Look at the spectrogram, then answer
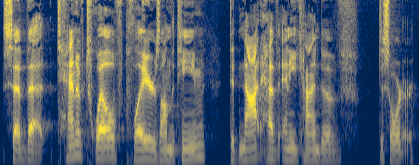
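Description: Young male co-host, bright forceful tone, quick jokey interjections. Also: mid-range voice, fairly even intonation. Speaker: podcast co-host. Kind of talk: casual chat.

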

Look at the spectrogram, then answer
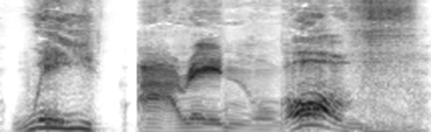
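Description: A man's voice: fairly low pitch, wildly swooping pitch, very slow, pushed and bright, breathy edge, no room sound, clean studio sound, exaggerated voice. A man playing a crude lovestruck reporter. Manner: crude, swings from whispering paranoia to gushing. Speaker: undercover field reporter.

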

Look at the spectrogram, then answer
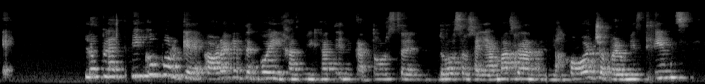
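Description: A Mexican woman in her forties tells her story as an interview guest, with a high voice and a chatty, animated manner that keeps tossing in tag questions and English words. The room sounds roomy and echoey, with a faint hiss of noise behind her. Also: moderate pace. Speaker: guest, business founder.

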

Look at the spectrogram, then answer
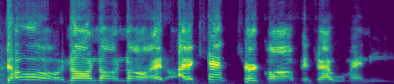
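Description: Man on speakerphone, bright and sharp. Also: sits high, fairly even intonation, smooth, no echo, poor audio. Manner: playful, teasing, quick to play along. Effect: heard over a phone on speakerphone. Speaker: caller. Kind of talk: casual joking chat. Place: car on the highway.

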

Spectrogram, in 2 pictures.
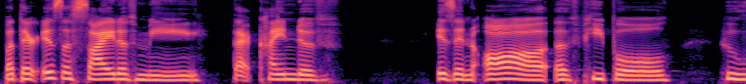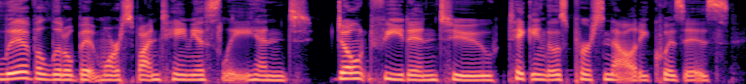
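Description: Smooth-voiced woman, thoughtful and candid. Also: lowish voice, steady tone, no echo, studio quality. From Washington, D.C., United States. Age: 30s. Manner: thoughtful, candid, slows down on heavy points. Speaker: podcast guest. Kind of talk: reflective interview conversation.

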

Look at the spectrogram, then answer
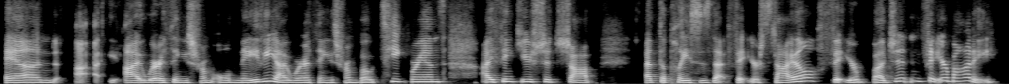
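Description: A woman's voice: on the low side, expressive, normal speed. A woman in her forties, a wardrobe stylist, giving upbeat, emphatic advice in casual chat and repeating key points. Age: 40s.

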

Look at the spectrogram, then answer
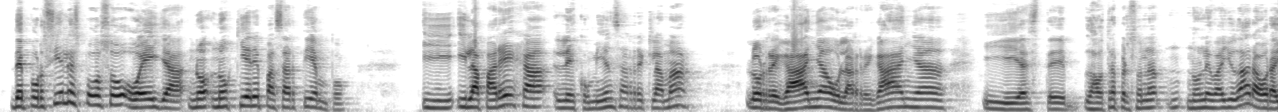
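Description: A man's voice: high voice, moderate pace. A middle-aged man, preaching a sermon as pastor in an earnest, direct way. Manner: earnest, direct, addresses listeners as usted, acts out their objections.

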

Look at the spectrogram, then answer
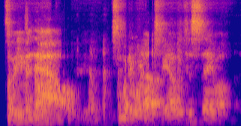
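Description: A middle-aged man from Hong Kong, a finance executive chatting casually as an interview guest, relaxed and self-deprecating, often repeating words as he starts a thought. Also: low-pitched, quick pace. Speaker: guest, chief financial officer. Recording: distant echoey remote audio with faint noise.

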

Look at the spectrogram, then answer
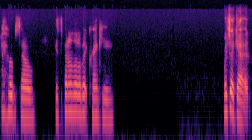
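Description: Slow-talking podcast woman, laughs a lot. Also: on the low side, no echo. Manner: swearing, laughing, animated storytelling. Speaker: podcast co-host. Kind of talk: casual chat.

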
